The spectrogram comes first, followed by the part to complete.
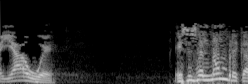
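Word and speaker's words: Yahvé: y he Bad he verdad ese nombre se pronuncia yahwe Ese es el nombre que aparece en el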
